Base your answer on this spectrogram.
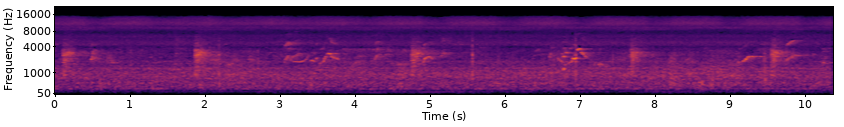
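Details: Flying foxes, fruit bats, at Hervey Bay, Queensland: scattered squawky, scratchy chattering calls break out every second or two over a steady hiss of background noise, with brief louder bursts of squabbling.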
